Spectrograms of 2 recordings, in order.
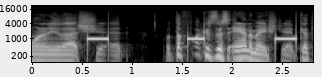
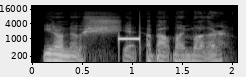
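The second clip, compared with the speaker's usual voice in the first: lower, cold threat; low menace; 4 semitones lower than usual. Acted. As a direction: warn them low and cold. Low menacing reply about mother.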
